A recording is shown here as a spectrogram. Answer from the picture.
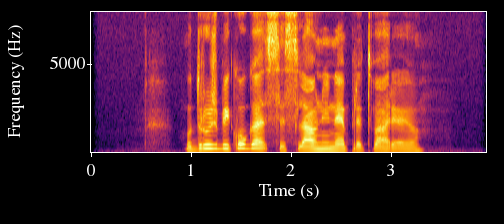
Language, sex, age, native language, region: Slovenian, female, 30-49, Slovenian, Central Slovenia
